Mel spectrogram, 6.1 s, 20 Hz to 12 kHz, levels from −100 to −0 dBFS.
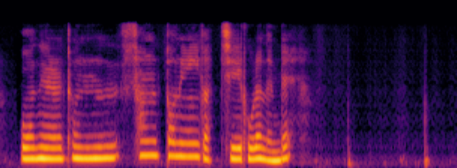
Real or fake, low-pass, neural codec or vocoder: fake; 7.2 kHz; codec, 16 kHz, 1 kbps, FunCodec, trained on Chinese and English, 50 frames a second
